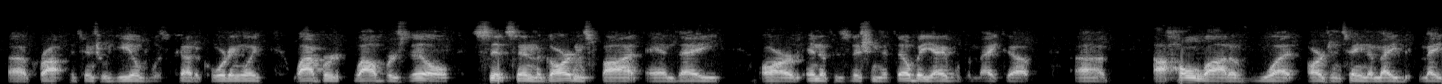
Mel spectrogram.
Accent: American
